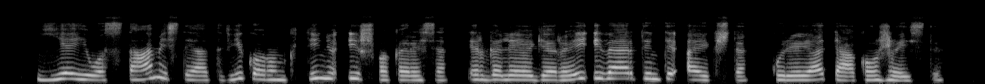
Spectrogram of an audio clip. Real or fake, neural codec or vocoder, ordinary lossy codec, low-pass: real; none; Opus, 16 kbps; 7.2 kHz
